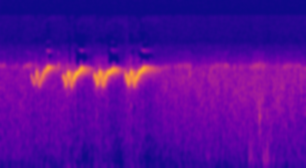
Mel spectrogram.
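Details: Grey-eyed Greenlet singing a short phrase of four clear, high whistled notes, each dipping then rising, given quickly in sequence, followed by quiet background with faint ambient sounds.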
